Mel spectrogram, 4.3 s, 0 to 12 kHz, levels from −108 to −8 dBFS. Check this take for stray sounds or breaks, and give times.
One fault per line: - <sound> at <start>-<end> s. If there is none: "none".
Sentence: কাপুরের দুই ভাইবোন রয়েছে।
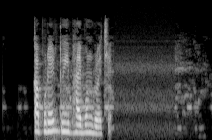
none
